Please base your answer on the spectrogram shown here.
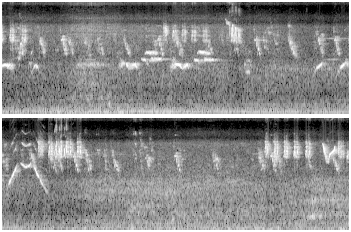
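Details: European goldfinch singing: quick liquid twittering runs of high chips mixed with slurred rising and falling whistles and brief trills, delivered in irregular bursts over soft background noise.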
